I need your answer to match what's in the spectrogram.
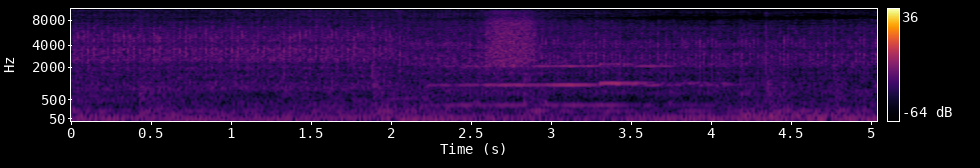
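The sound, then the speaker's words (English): A jeep engine in a video game runs steadily as the jeep slowly progresses through a course inside a temple, a continuous low rumble with faint tonal whines drifting over it, holding constant loudness throughout with no talking. “While a Jeep is slowly progressing through the course inside this temple, which is like really good.”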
